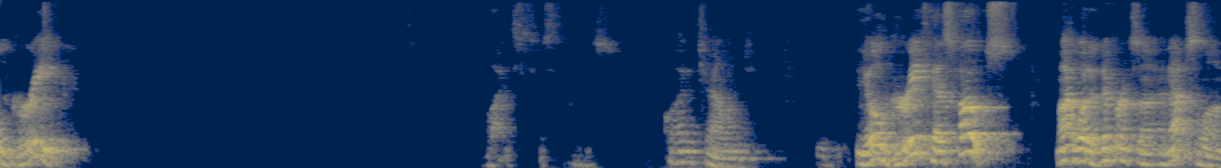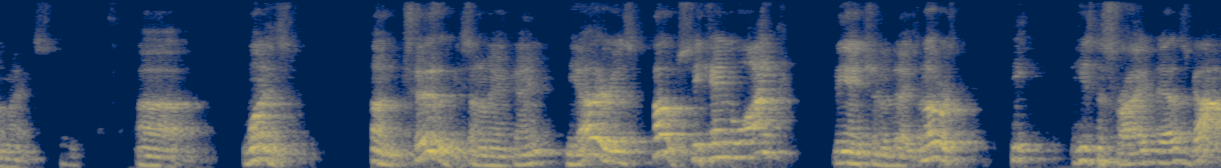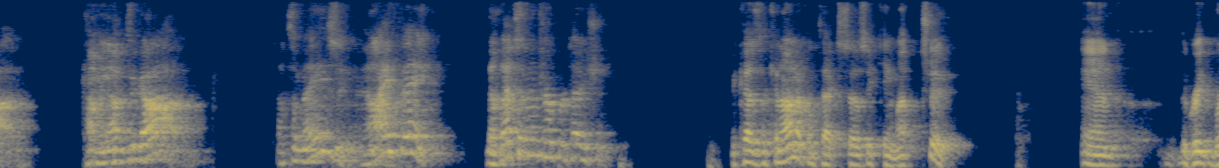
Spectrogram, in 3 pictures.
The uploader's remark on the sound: These podcasts are the recordings of the lectures.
